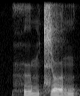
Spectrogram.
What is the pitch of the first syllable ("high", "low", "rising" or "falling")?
low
